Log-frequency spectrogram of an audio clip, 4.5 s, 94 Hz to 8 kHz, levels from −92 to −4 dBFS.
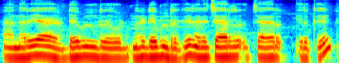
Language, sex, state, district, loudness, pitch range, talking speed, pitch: Tamil, male, Tamil Nadu, Kanyakumari, -15 LUFS, 140-150 Hz, 130 wpm, 145 Hz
